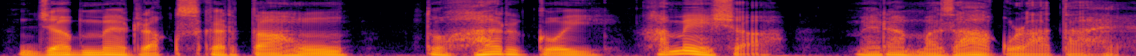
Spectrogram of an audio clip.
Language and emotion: Urdu, sad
